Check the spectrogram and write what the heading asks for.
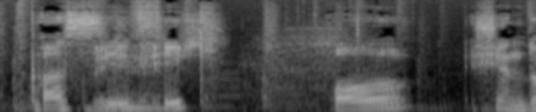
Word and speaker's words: Pacific Ocean: Pacific Ocean kelimesindeki her C harfi farklı şekilde telaffuz edilir demiş. – Pacific Ocean, doğru.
